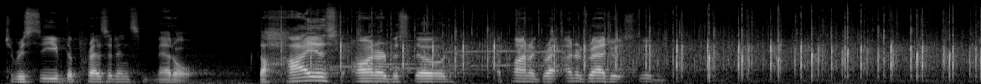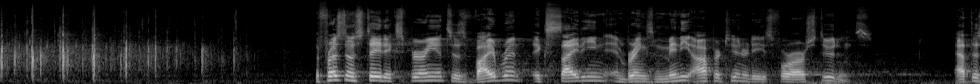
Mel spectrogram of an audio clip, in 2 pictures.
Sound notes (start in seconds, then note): 7.0 hands clapping; 7.0 people cheering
